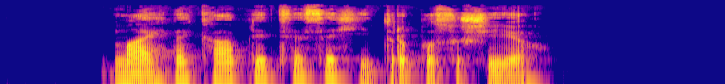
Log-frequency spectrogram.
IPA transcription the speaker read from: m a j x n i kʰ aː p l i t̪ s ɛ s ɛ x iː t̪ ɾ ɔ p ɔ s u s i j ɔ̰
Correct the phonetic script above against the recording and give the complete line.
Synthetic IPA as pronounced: m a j x n ɛ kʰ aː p l i t̪ s ɛ s ɛ x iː t̪ ɾ ɔ p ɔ s u ʃ i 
